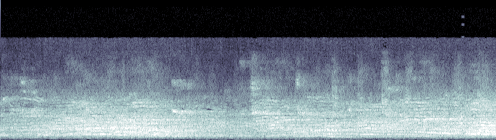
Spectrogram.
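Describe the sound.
A basketball dribbled on a court during a game, its repeated bounces running under a steady wash of crowd noise.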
